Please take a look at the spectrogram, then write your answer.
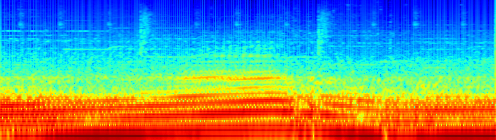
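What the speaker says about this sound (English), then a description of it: "I hit a little bit of turbo then." Nissan Pulsar GTiR with a built turbo engine accelerating hard, a loud, close, continuous rising engine note with a brief dip as it pulls, heard from inside the car without talking.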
